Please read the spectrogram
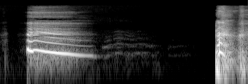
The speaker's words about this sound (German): Ich höre Katzen miauen, ganz fürchterlich. Und ich suche, wo die weinen. Eben ist eine aus dem Zimmer gesprungen, das habe ich gesehen.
